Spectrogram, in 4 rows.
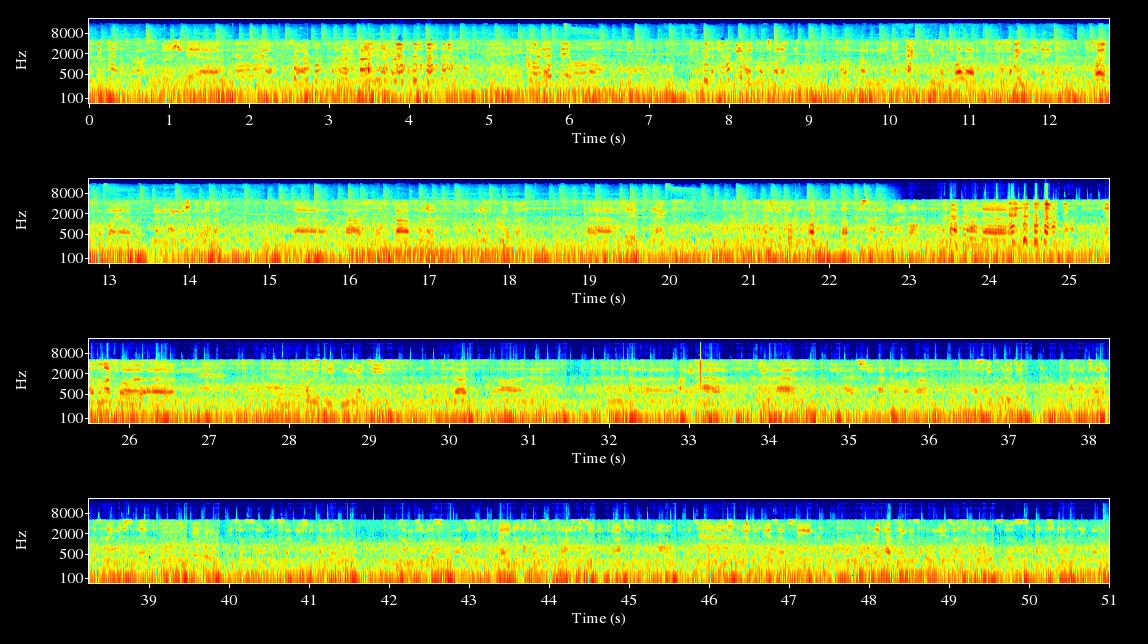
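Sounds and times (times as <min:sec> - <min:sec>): voices: 0:00.0 - 0:31.4, 0:32.2 - 0:51.0
music: 0:00.0 - 0:51.0
vehicle rumble inside cabin: 0:00.0 - 0:51.0.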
